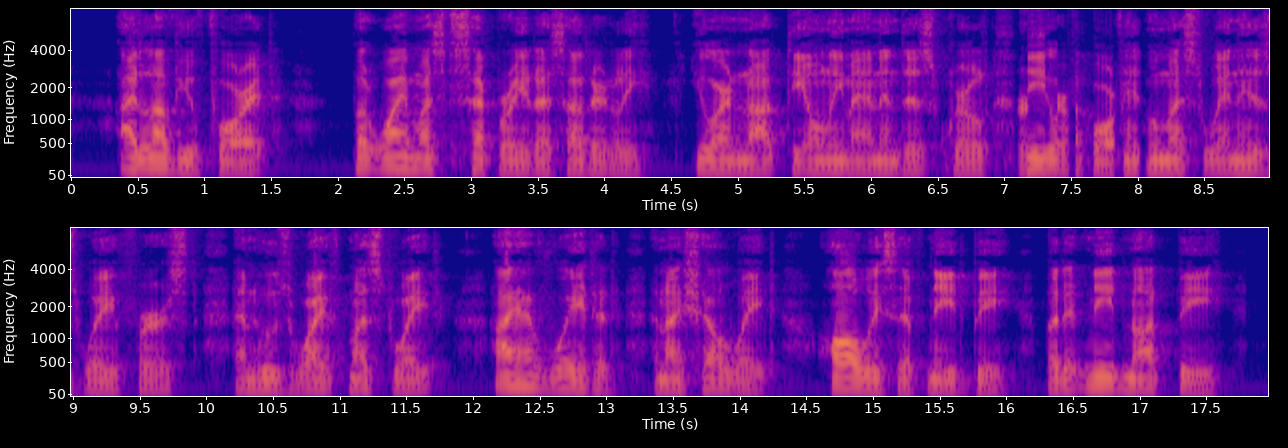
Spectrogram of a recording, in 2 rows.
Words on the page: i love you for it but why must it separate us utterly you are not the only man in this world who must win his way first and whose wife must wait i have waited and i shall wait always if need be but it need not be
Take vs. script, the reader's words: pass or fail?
fail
